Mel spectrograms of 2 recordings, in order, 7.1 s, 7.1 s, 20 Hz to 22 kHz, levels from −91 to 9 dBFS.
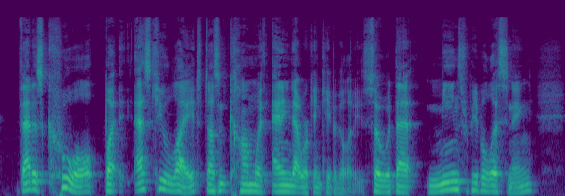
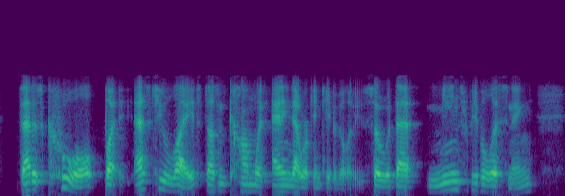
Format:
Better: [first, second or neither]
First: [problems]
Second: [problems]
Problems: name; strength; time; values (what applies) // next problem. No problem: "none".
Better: first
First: none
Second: phone-call audio; nothing above 3.5 kHz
